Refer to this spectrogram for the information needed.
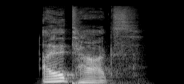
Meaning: genitive singular of Alltag
- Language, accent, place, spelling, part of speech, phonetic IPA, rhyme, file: German, Germany, Berlin, Alltags, noun, [ˈalˌtaːks], -altaːks, De-Alltags.ogg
